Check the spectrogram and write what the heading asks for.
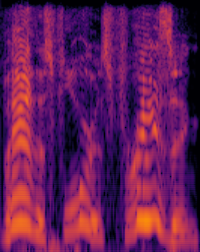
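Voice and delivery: high, slow, loud panicky marine voice; Hudson impression. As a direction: whine it like a scared space marine. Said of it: "Remember Hudson's".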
